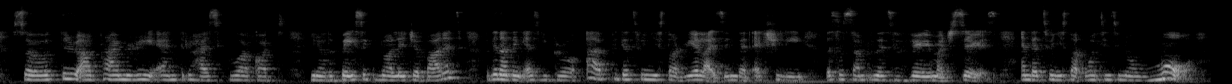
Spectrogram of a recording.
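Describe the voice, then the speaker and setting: A woman's fairly quick, fairly even-toned speech with audible room echo. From South Africa, Gauteng. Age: 20s. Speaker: young interviewee. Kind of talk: interview answers. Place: home room. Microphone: camera far.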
